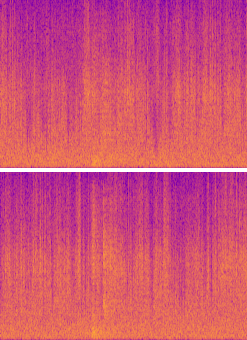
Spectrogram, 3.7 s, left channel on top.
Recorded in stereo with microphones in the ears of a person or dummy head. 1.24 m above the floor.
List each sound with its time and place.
1.4 s a whoosh: 70° right (ahead or behind), 0.6 m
